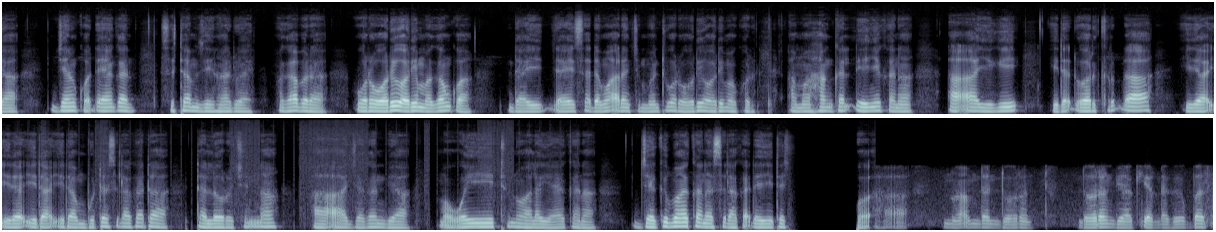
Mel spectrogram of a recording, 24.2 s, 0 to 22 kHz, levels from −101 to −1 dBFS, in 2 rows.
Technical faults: Wi-Fi interference; long network dropout; input switched to a poorer device

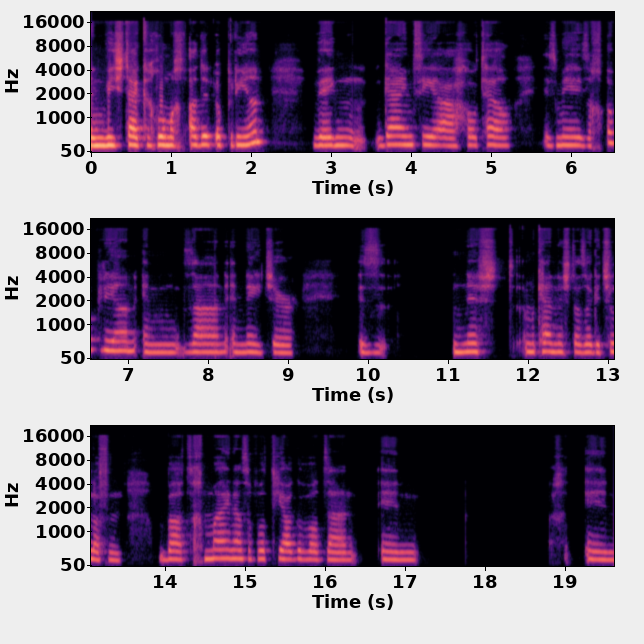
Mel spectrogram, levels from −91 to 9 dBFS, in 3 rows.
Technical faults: microphone overload; microphone volume stepped down

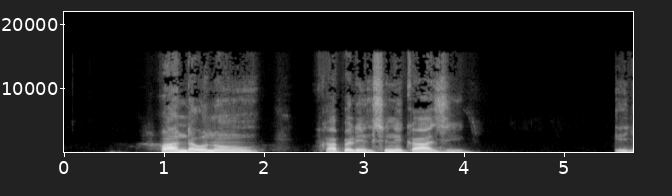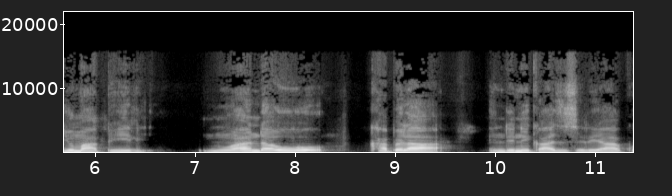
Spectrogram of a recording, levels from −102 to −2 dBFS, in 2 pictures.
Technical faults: none

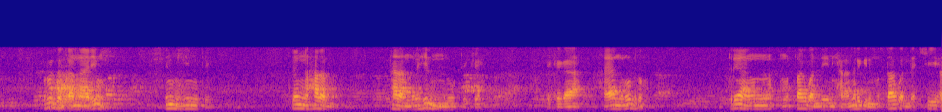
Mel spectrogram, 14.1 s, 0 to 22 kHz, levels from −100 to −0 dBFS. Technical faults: none

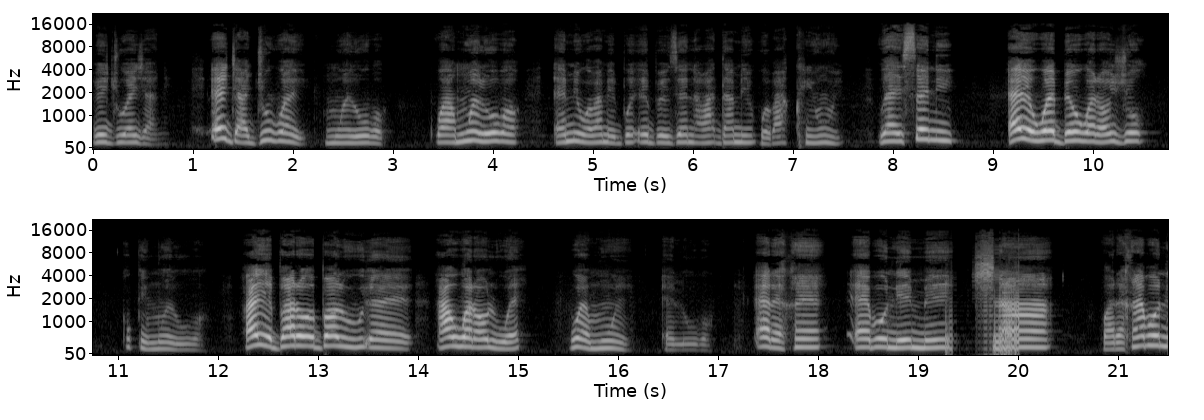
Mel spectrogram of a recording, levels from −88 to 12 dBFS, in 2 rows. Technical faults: robotic sound from repeated short buffers

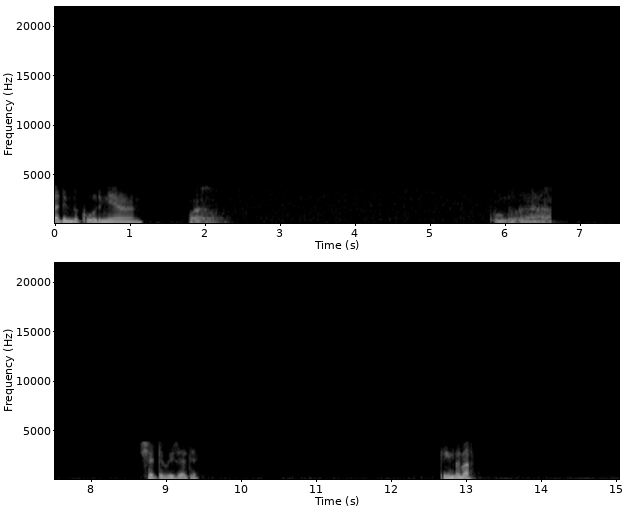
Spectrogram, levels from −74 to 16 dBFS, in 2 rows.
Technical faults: G.729 codec; switch to a distant microphone; VoIP packet loss concealed by the speech codec

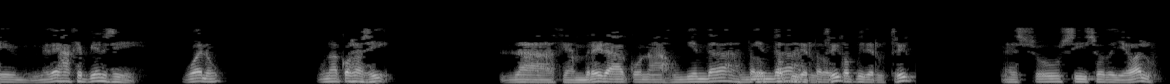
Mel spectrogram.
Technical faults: MP3 compression; doubled audio track

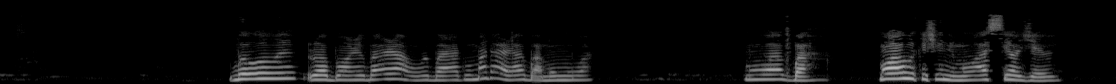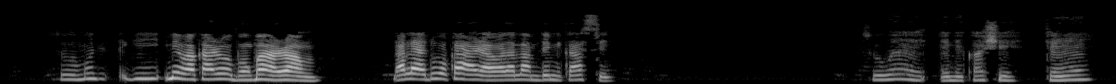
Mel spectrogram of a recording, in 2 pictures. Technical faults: MP3 compression; pre-echo

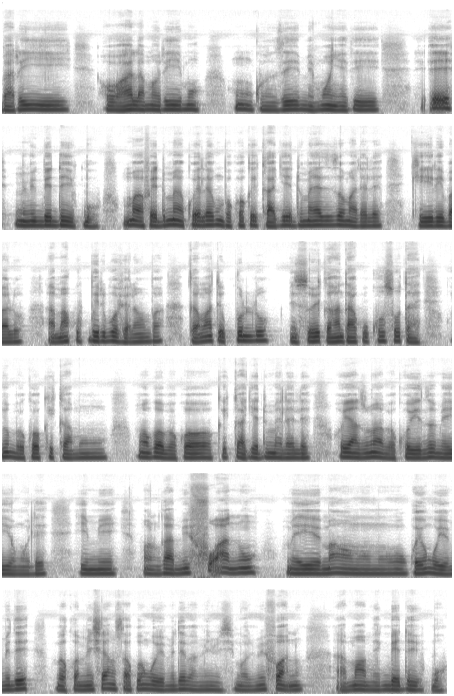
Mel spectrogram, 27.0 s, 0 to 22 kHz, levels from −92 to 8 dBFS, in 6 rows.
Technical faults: none

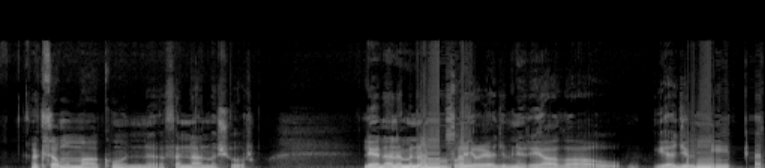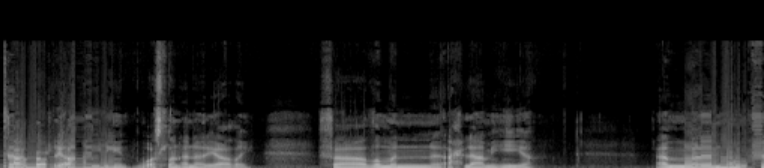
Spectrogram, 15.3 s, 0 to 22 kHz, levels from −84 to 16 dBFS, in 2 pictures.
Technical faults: robotic sound from repeated short buffers

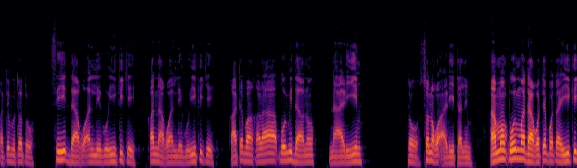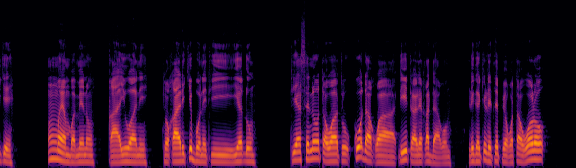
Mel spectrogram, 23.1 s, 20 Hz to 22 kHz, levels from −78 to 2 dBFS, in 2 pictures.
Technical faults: none

